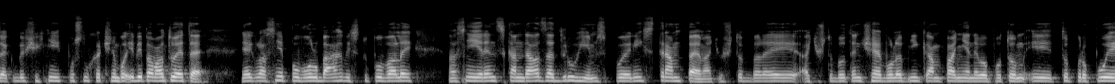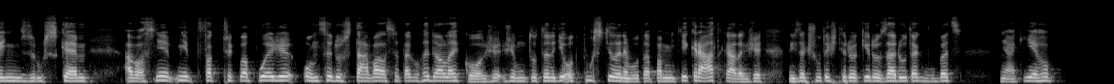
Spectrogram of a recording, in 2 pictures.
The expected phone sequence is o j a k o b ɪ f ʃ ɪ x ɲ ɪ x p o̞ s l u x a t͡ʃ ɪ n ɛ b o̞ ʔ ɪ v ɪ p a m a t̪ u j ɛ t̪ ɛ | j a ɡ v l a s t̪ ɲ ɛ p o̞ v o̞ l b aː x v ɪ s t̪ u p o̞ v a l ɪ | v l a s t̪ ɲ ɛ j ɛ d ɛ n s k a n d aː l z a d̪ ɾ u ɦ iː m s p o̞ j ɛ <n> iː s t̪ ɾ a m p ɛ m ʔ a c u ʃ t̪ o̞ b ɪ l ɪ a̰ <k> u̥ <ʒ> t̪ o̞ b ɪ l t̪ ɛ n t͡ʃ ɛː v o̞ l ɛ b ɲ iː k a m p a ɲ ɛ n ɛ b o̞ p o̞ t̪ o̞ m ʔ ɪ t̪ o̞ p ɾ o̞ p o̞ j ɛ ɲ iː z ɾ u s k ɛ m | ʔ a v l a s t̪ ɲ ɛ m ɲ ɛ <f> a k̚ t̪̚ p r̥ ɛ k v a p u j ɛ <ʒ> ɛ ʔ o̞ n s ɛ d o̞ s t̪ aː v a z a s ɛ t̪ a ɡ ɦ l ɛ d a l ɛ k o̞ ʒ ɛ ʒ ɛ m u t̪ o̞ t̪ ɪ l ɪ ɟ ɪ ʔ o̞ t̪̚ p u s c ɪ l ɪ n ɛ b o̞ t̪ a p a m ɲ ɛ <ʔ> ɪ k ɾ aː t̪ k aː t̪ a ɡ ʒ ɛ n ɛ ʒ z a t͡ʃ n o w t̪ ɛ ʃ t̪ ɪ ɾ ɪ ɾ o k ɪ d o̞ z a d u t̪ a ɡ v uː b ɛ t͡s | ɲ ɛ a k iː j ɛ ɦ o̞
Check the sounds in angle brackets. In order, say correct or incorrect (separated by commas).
correct, incorrect, incorrect, correct, correct, incorrect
